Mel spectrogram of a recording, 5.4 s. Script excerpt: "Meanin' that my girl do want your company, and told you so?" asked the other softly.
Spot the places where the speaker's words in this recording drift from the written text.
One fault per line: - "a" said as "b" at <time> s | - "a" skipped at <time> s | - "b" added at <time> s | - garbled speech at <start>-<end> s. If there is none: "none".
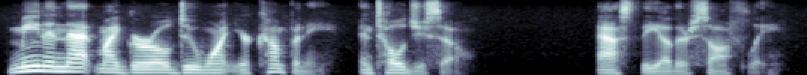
none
